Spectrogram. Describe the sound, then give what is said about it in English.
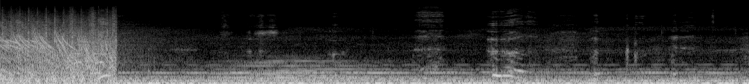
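A dense second-long burst of gunfire shot off on board a vessel, then a loud, steady droning hum with faint warbling tones. “Right then, there ain't nothing in here to speak of! No one on board would care if I shot things up a bit!”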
